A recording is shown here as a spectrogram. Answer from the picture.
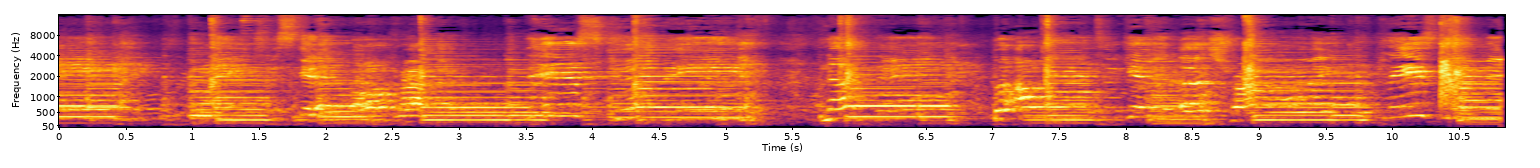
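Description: Acoustic guitar strummed and picked, accompanying a man singing long held notes into a microphone.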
